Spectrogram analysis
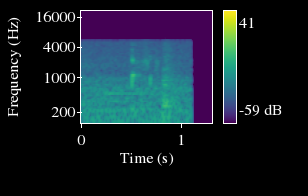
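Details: Baby boy held by his mother, passing stool, having hiccups: two short, abrupt catches of breath about a quarter second apart over faint room noise.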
